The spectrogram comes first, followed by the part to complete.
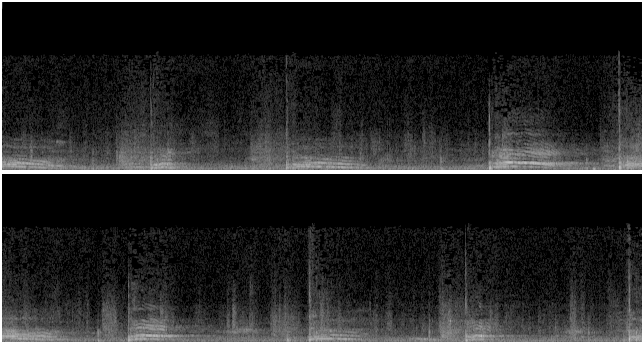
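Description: Tennis rally on a clay court: racket strikes on the ball about every one and a half seconds, each followed at once by a player's grunt that falls in pitch.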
